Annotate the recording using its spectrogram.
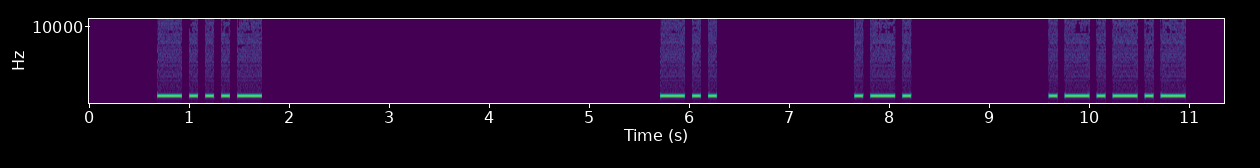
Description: Morse code, heard as a keyed tone, about 15 wpm, spaced as for 5 wpm, 1000 Hz. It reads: <BT> DR.
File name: qotdfiles / 5wpm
